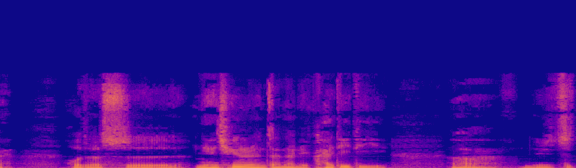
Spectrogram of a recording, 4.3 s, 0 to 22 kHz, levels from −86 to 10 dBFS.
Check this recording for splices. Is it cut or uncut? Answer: uncut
